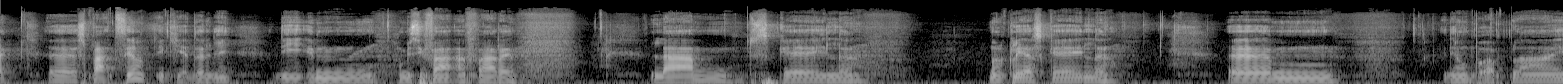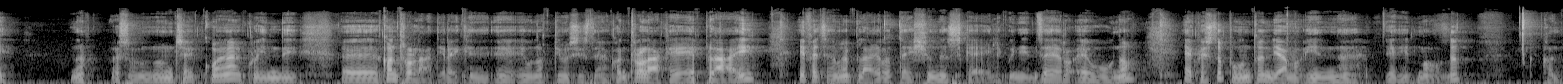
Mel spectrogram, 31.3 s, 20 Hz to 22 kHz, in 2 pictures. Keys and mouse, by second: 0.9 space, 11.0 BackSpace, 14.4 BackSpace, 14.5 p, 20.2 ctrl+a, 28.5 Tab, 31.0 ctrl+b.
